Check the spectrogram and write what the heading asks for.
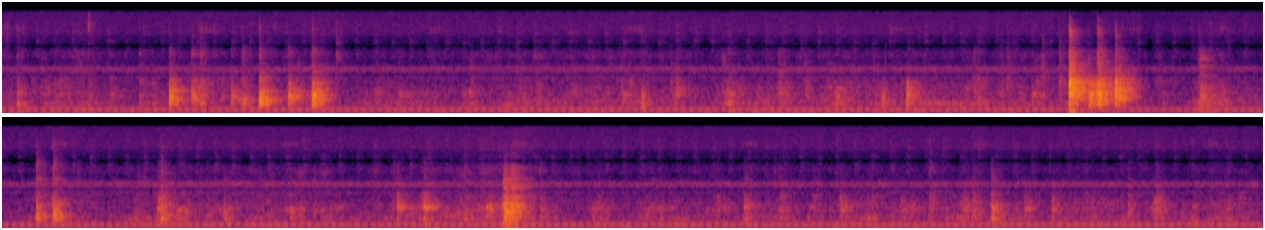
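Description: Small clicks and light knocks of hand work on a model railway, as an overhead-line mast is fitted into the layout: a quick run of clicks about two to four seconds in, the sharpest knock about halfway, and another a little later, over a low steady hum.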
